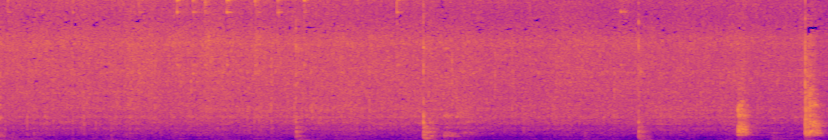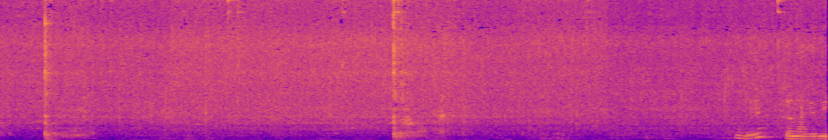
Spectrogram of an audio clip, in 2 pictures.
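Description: Cooked cabbage and beans are stirred in a hot pan, with a soft continuous sizzle and a few sharper scraping and clinking strokes of the spoon against the pan.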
